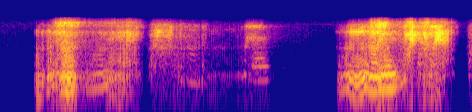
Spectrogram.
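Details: Snoring from a sleeping creature mistaken for a stray dog: loud, rough, rattling, fluttering snores in long breath-length bursts with quiet gaps between breaths.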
